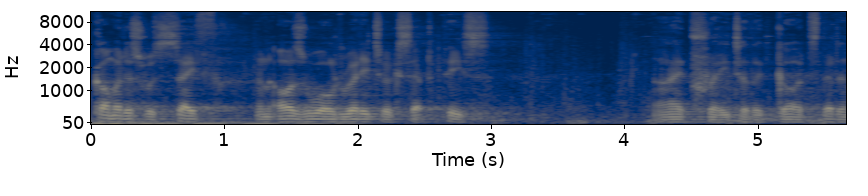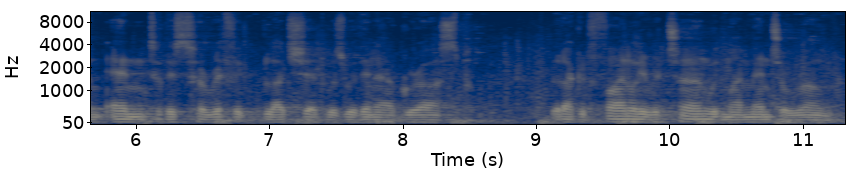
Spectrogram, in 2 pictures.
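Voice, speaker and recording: An actor playing a grave, war-weary Roman centurion, giving solemn, measured dramatic narration in a video game. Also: male voice, extremely low pitch, level tone, darkish tone. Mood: somber, weary. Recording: long reverb, faint background noise.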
